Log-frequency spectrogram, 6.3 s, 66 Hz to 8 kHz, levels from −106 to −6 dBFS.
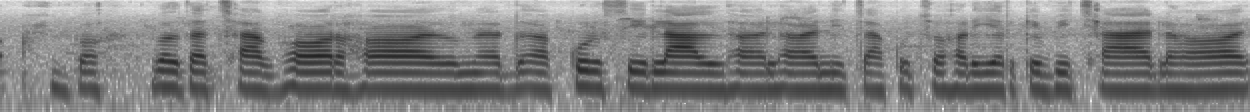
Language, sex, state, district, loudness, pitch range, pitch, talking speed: Maithili, female, Bihar, Samastipur, -27 LUFS, 175-180 Hz, 180 Hz, 155 wpm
